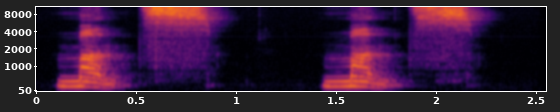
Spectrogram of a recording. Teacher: many native speakers will drop the th sound because it occurs between a consonant and a final s in order to make their speech more fluent months months you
